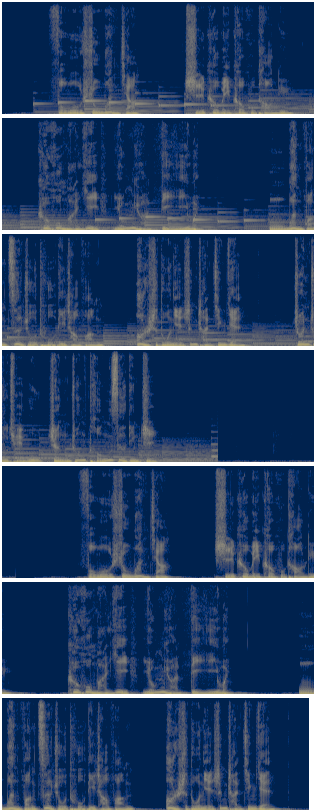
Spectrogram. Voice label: 广告试音

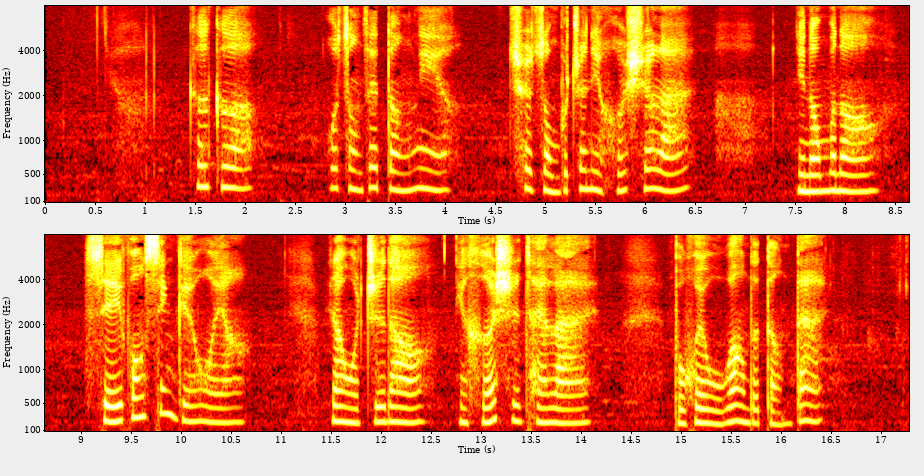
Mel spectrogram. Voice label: 少女音

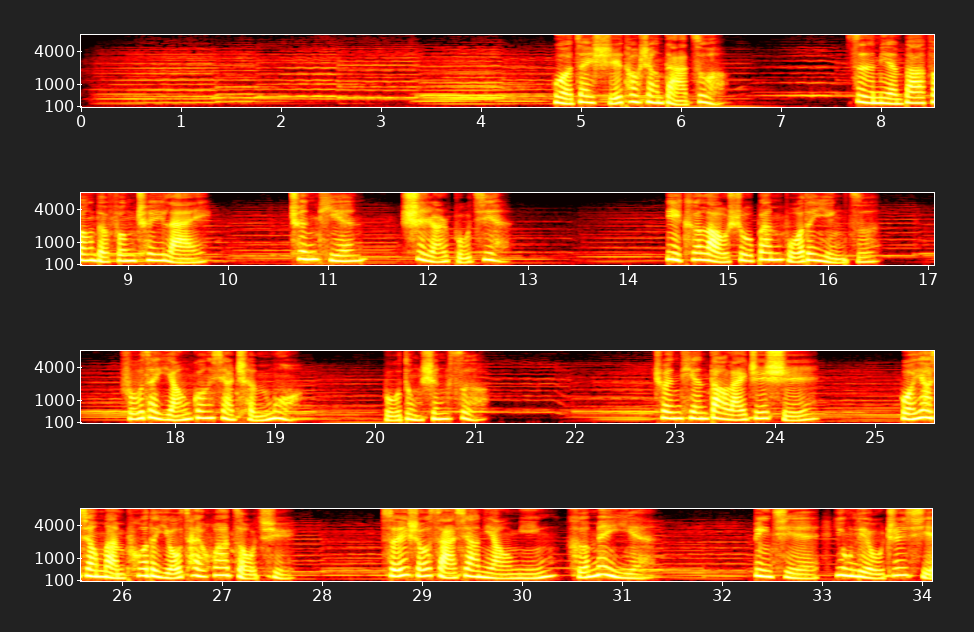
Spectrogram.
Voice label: 诗歌

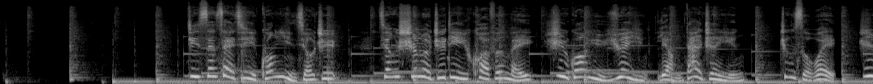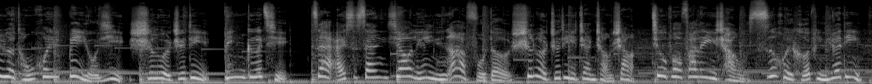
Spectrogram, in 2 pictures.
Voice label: 游戏宣传欢快

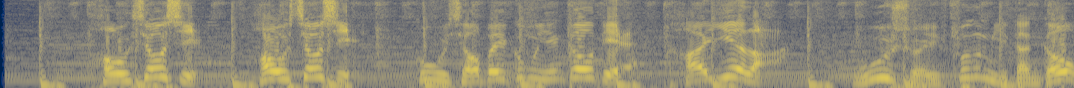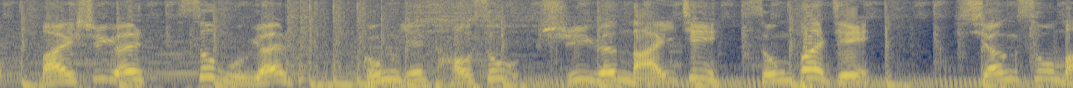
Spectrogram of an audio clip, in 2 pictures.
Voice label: 蛋糕店宣传

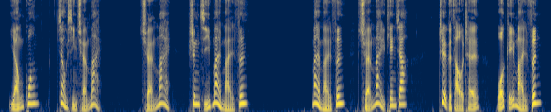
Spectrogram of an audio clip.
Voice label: 广告配音阳光

